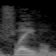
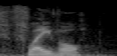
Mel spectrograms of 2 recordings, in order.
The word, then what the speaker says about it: Flavel: John Flavel, and I know the name's pronunciation is debated, but I agree with one scholar who says it's probably Flavel because an Englishman would not have a French pronunciation of that name because when he lived, the French and the English were at war. So I go with Flavel.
